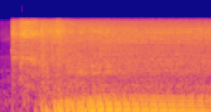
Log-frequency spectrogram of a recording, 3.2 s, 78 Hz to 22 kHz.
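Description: Mazda 6 MPS engine catching on a single crank, a sudden loud start that settles into a rough, slightly misfiring idle, close by and with no talking.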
